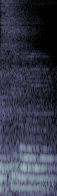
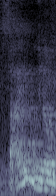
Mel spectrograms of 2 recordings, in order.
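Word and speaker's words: Simon: 피에르 시몬 라플라스 사이몬이라고 읽지 마세요. 프랑스 수학자예요. 피에르 시몬 라플라스라는 매우 위대한 수학자.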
